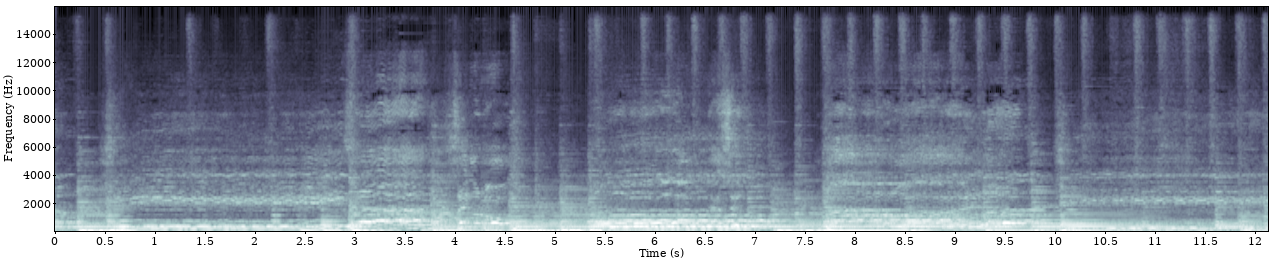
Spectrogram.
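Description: Live gospel worship song: two women singing into microphones over keyboard and drums, with steady bass notes and cymbal taps underneath.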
